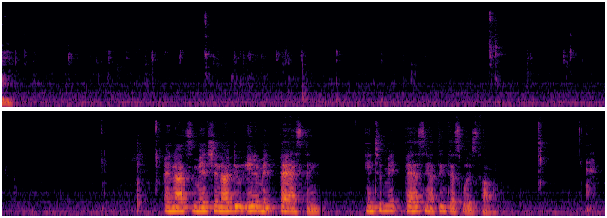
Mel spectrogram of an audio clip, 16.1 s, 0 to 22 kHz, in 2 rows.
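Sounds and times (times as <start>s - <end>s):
faint chewing: 0.0s - 10.2s, 14.8s - 16.0s
soft mouth clicks: 15.2s - 16.0s.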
